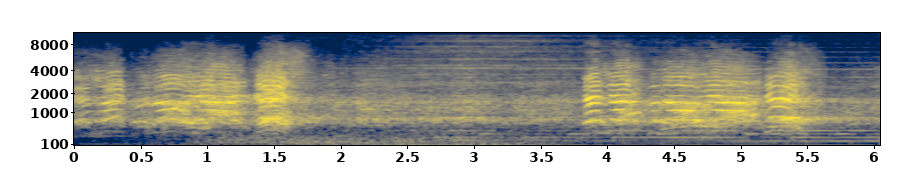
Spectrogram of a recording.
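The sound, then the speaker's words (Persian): A large crowd chants the protest slogan "We gave you flowers, you gave us bullets," addressed to the military, in unison, two rhythmic bursts of shouted voices separated by a brief lull, loud and echoing over a steady background murmur. “ما به شما گل دادیم، شما به ما گلوله. این شعار بسیار گویا خطاب به نظامیان است”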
